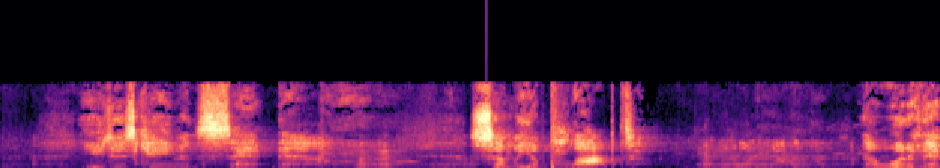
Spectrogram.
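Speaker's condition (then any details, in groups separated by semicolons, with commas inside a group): Laryngeal cancer; no spread on MRI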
